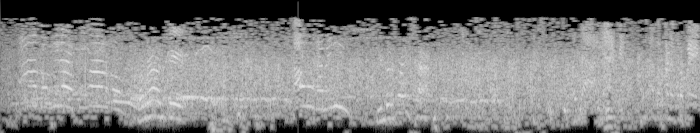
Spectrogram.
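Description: A large audience cheers loudly and steadily in an ovation for a musician, a dense wash of applause with shouting voices rising out of it, sustained without a break from start to finish.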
